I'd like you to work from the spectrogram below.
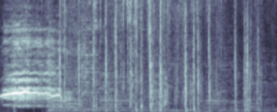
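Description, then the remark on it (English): Tornado, Zorro's horse, lets out a high, wavering neigh, then hooves pound in a quick, uneven galloping rhythm, each strike sharp and fairly loud, as the horse races along the wall of a mansion with a purple cloak fastened to its saddle. “He undid his purple cloak, fastened it about Tornado's saddle, then he whistled.”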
